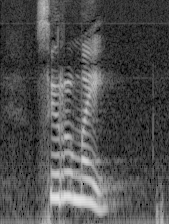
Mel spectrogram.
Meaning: 1. littleness, smallness 2. paucity, fewness 3. fineness, minuteness 4. meanness, insignificance 5. hardship, affliction 6. disease 7. want, poverty
- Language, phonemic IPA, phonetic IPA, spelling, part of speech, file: Tamil, /tʃɪrʊmɐɪ̯/, [sɪrʊmɐɪ̯], சிறுமை, noun, Ta-சிறுமை.ogg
